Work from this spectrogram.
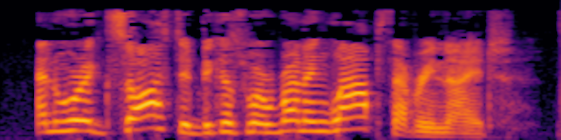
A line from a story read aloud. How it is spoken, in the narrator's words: Klaus cried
